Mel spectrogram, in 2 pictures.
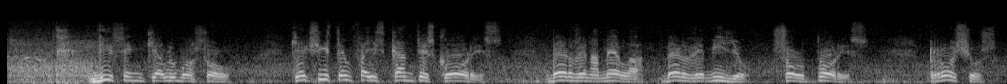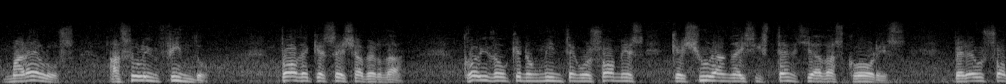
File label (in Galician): poesia recitada; dicen que existen as cores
